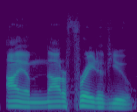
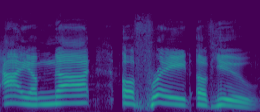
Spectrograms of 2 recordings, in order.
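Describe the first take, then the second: First: It is said with ordinary, moderate force. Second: It is said with more force and energy.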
